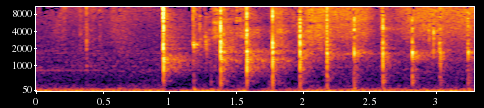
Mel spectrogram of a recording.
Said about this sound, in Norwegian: Du får en applaus av meg òg. ja, du får en applaus. Vi er jo alene her, så det blir en litt rar applaus.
